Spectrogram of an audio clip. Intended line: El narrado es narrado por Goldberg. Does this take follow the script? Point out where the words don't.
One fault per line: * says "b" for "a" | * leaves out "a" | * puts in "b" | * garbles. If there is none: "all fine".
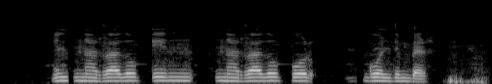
all fine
